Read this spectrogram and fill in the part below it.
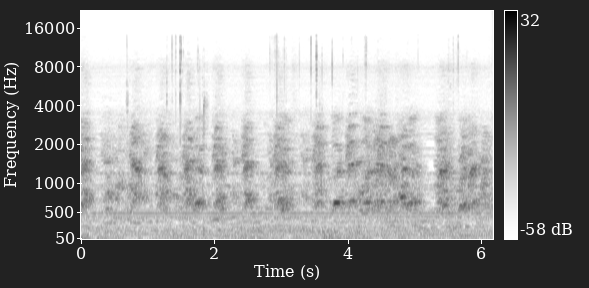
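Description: Several dogs bark in repeated bursts at a moderate distance, the barks overlapping in an irregular rhythm against a quiet outdoor background.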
